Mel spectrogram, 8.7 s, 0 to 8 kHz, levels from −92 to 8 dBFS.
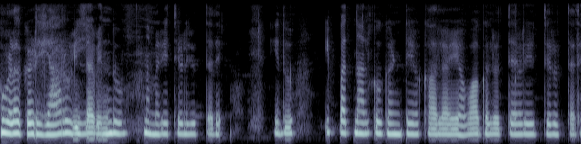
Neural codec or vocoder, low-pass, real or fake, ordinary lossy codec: none; 7.2 kHz; real; none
